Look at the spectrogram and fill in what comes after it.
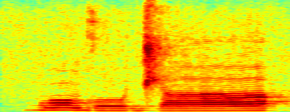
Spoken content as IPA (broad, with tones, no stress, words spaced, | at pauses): bɔ̃˦ɡoː˨d͡ʒaː˨˦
